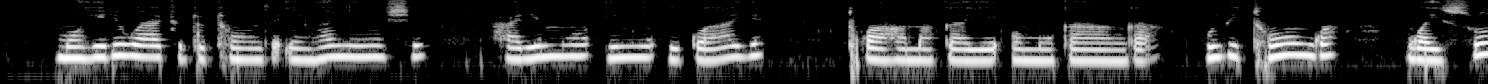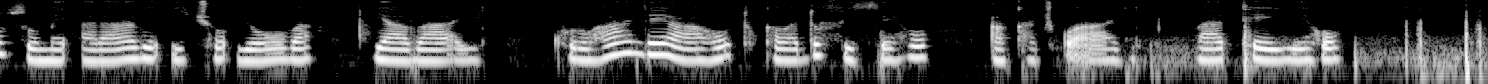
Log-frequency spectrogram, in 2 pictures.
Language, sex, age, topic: Rundi, female, 18-24, agriculture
